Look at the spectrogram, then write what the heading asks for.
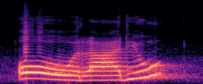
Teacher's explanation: o I é semivogal, depois uma vogal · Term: crescente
